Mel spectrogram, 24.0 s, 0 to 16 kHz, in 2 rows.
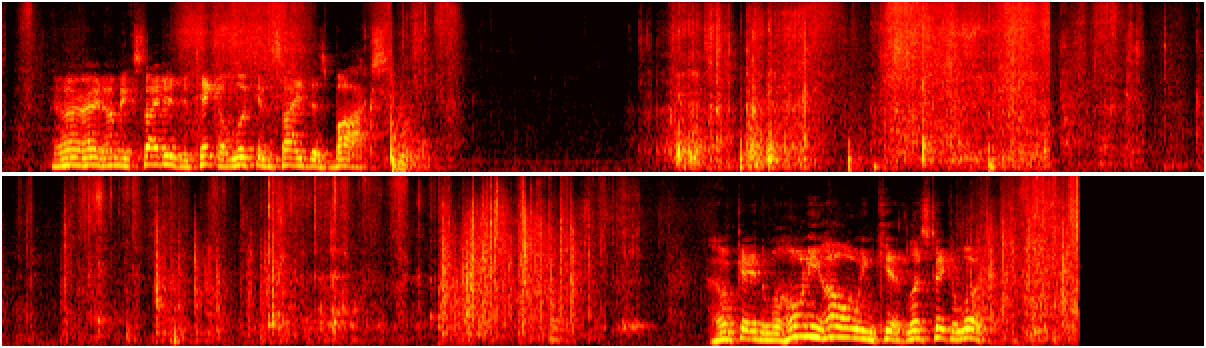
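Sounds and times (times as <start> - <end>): packing tape tearing: 6.2 - 11.5, 12.6 - 18.6, 21.8 - 22.8
packing paper crinkling: 12.2 - 18.6, 21.4 - 22.8.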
